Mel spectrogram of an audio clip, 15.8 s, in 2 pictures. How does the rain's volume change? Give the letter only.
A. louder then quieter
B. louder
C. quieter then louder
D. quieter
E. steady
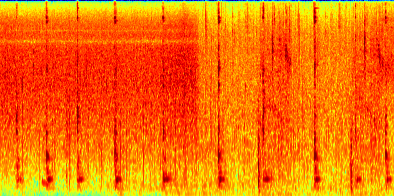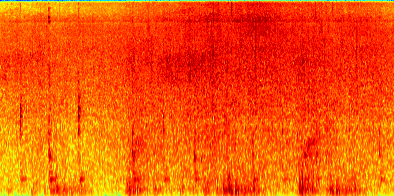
B.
